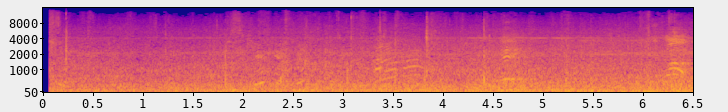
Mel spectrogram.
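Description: Faint voices of people talking in the background over a steady low rumble, with a few light clicks.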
